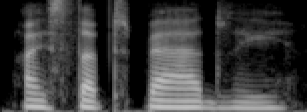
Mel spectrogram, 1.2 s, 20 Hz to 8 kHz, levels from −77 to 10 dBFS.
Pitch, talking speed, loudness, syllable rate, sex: 155 Hz, 155 wpm, -17 LUFS, 4.0 syllables/s, female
